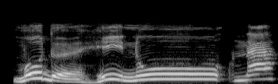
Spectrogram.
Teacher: مدہنون میں دال پر قلقلہ کریں گے، نون پیشوا نو کا تعلق حروف مدہ سے ہے، اس کو لمبا کریں گے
